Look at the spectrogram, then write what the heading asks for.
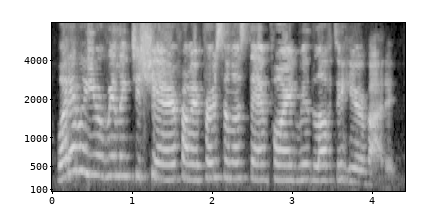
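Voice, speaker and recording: A woman from Lebanon hosts a live podcast, her voice bright and piercing and sitting a little high. She talks in a loose, chatty way, full of ums and self-corrections. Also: fairly quick. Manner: chatty, many ums and restarts. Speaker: podcast host. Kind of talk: casual live podcast interview.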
